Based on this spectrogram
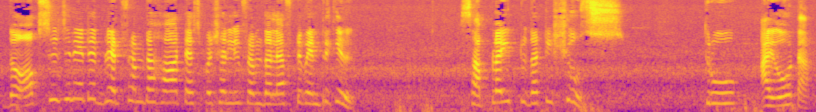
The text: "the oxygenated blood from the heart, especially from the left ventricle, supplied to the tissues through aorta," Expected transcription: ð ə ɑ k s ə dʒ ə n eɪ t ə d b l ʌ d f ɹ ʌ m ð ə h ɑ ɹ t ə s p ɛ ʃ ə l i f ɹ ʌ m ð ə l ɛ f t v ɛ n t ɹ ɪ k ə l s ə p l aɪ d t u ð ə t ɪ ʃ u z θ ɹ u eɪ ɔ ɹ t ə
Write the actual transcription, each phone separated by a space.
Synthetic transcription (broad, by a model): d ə ɑ k s ə dʒ ə n eɪ t ə d b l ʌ d f ɹ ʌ m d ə h ɑ ɹ t ə s p ɛ ʃ ə l i f ɹ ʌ m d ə l ɛ f t v ɛ n t ɹ ɪ k ə l s ə p l aɪ d t u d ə t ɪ ʃ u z t ɹ u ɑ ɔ t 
